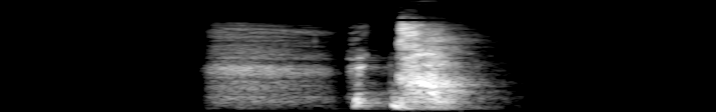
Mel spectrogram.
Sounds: Sneeze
